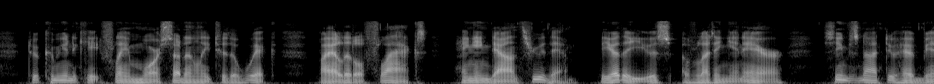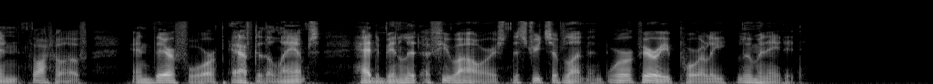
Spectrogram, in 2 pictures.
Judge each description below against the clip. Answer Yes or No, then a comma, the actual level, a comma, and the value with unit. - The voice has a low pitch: Yes, very low, 75 Hz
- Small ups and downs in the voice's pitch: No, average, 3.8 semitones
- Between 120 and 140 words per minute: No, average, 155 wpm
